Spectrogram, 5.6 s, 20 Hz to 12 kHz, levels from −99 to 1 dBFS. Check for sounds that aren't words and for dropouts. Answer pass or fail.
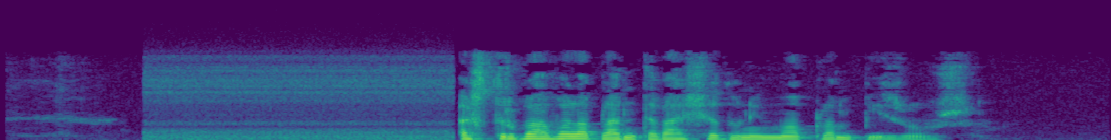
pass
